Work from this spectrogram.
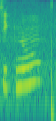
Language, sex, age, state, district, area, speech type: Nepali, female, 30-45, West Bengal, Kalimpong, rural, read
